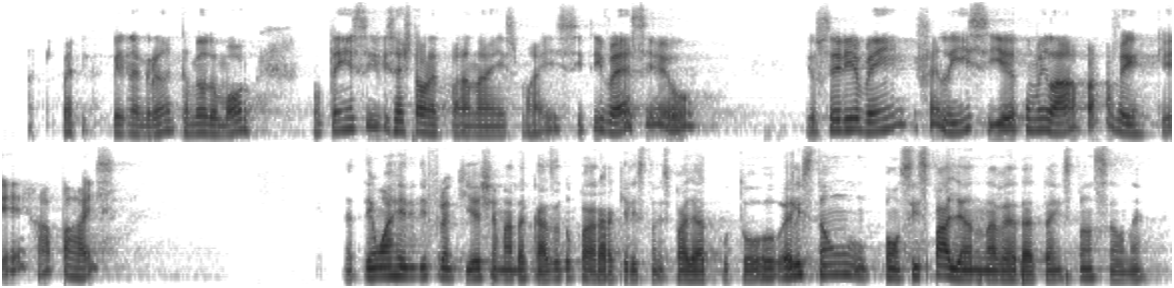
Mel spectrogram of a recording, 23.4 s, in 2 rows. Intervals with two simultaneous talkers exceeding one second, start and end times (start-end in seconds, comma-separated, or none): none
